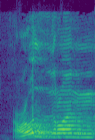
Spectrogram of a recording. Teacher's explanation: عین وسط حلق سے ادا کریں گے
